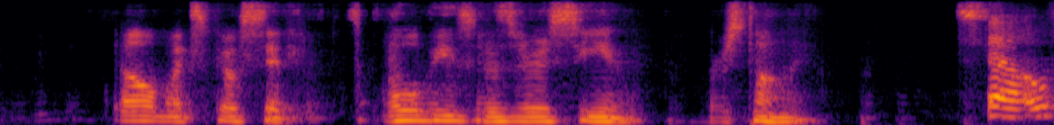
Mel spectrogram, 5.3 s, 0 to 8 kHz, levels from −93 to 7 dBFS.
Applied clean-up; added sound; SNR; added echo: neural mask model DeepFilterNet 3.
